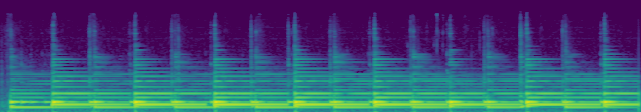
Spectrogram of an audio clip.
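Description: Baritone ukulele played fingerstyle on a simple two-chord tune, thumb and index plucking a steady repeating pattern of low notes, close and quiet, no voices.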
